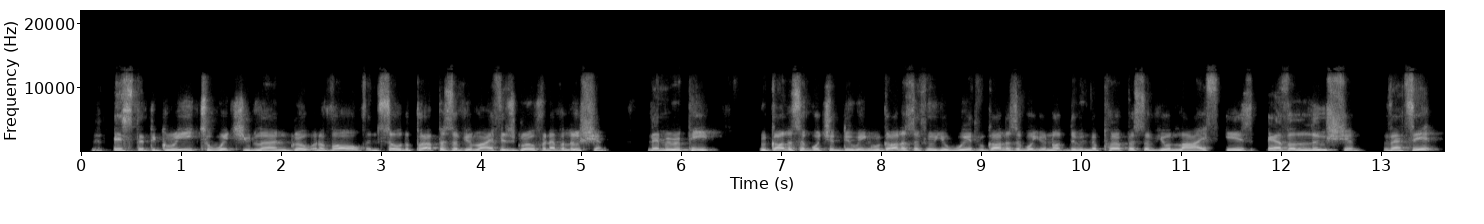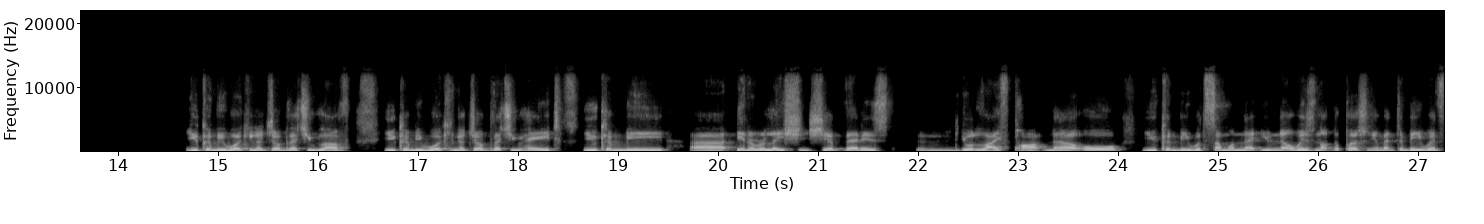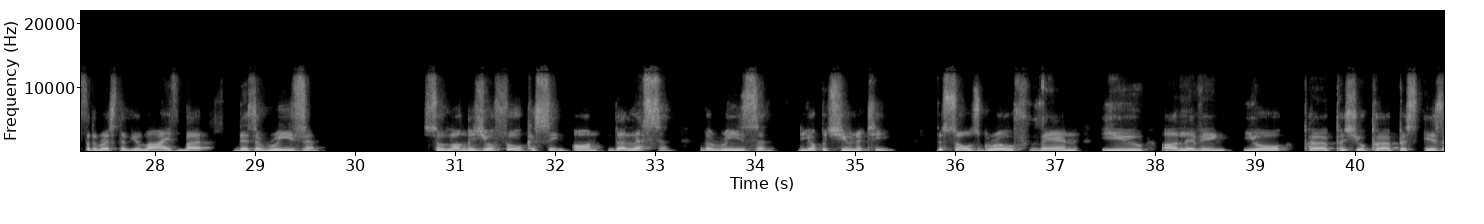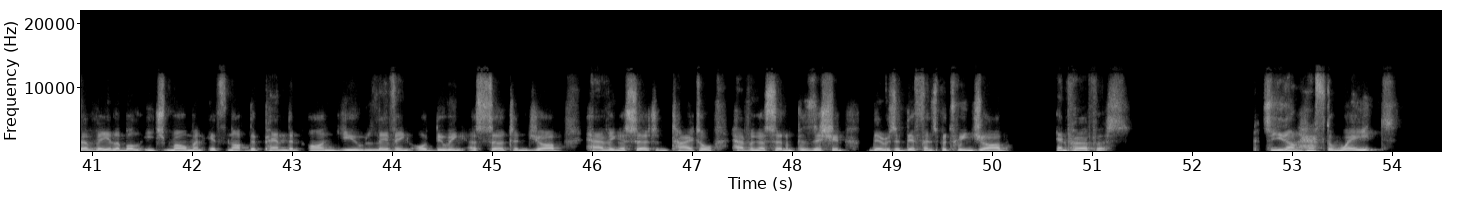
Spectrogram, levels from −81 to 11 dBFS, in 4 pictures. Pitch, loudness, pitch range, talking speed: 120 Hz, -22 LUFS, 110-130 Hz, 185 wpm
